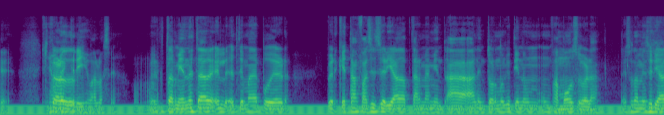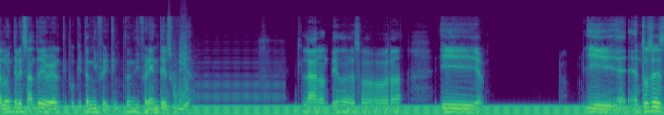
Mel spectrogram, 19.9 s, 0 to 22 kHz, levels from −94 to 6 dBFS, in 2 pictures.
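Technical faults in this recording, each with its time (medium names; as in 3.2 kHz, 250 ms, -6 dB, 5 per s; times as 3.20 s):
hum 60 Hz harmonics 5 -25 dBFS
12.45–14.23 s: clipped -18.5 dBFS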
